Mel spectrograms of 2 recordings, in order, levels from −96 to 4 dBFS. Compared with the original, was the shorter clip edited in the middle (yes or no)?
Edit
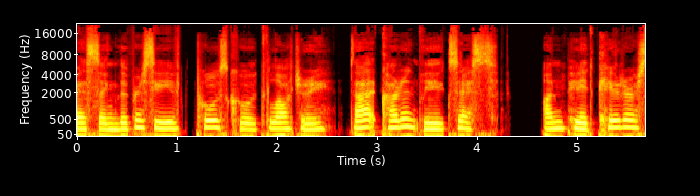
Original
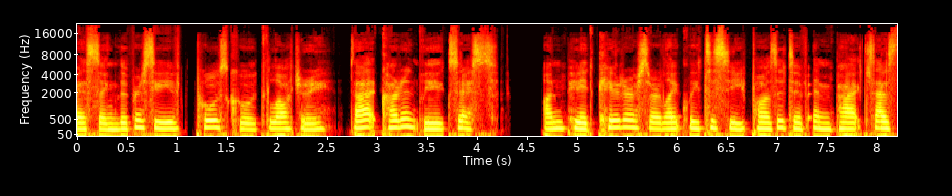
no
